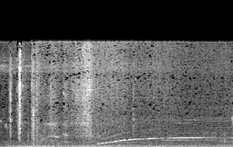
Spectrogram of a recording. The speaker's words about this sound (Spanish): ¿Has visto a ese? Ponte el cinturón y enciende la sirena.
